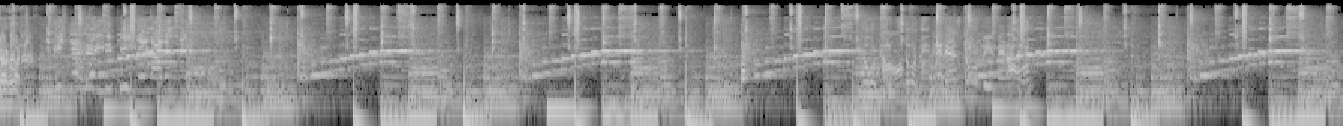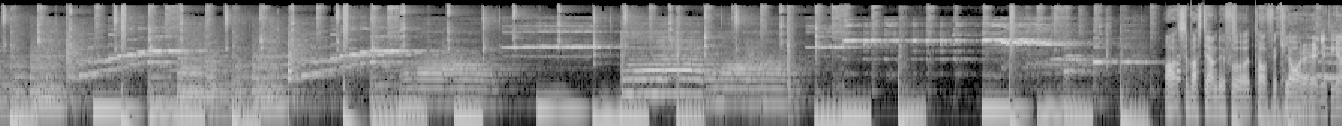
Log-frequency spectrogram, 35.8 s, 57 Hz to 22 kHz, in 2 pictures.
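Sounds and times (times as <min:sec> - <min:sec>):
speech: 0:00.0 - 0:02.1, 0:33.6 - 0:35.8
dubplate reggae track with heavy repeating bass rhythm: 0:00.0 - 0:33.4.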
